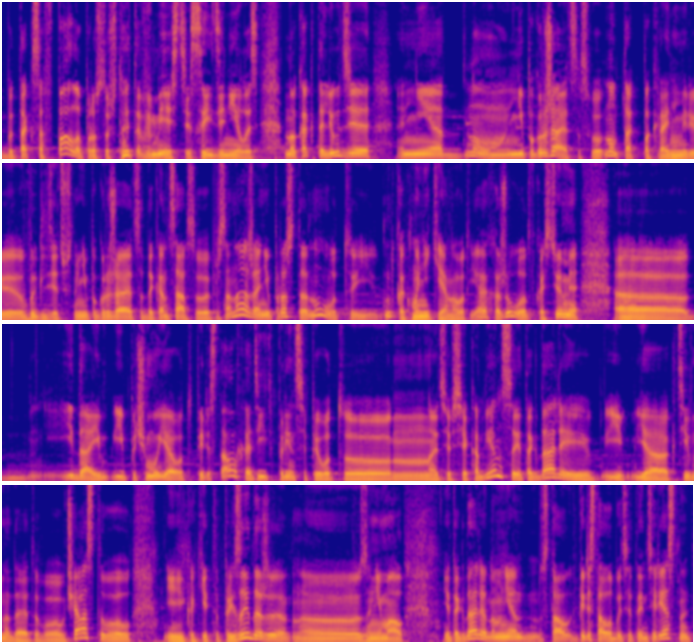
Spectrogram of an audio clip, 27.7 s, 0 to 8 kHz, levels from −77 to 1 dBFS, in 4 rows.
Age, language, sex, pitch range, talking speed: 20-39, Russian, male, 110-135 Hz, 180 wpm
